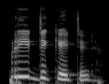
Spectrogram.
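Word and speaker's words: predicated: Next आता है बेटा प्रीडिकेटेड, प्रीडिकेटेड। अब यहां पर प्रेडिकेटेड है, ये करेक्ट प्रोनाउंसिएशन इसकी क्या है, प्रेडिकेटेड। क्या है बेटा इसकी करेक्ट प्रोनाउंसिएशन, प्रेडिकेटेड।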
